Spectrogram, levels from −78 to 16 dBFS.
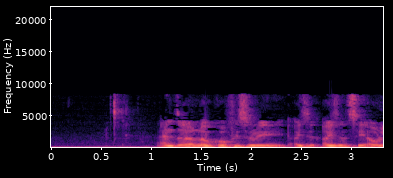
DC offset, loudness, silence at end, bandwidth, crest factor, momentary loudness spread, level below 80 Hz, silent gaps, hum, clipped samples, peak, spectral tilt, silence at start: under 0.1%; -15 LUFS; 0 s; 8.8 kHz; 16 dB; 17 LU; -36 dBFS; none; none; under 0.1%; 0 dBFS; -6.5 dB/octave; 0 s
